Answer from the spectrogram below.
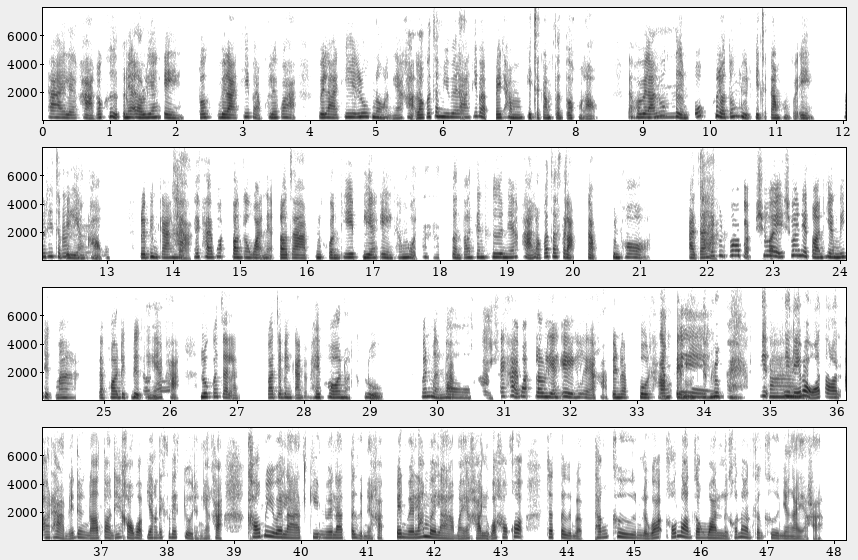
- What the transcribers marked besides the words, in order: in English: "full-time"; tapping; other background noise
- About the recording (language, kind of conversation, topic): Thai, podcast, ช่วยเล่าเทคนิคการใช้เวลาอย่างมีคุณภาพกับลูกให้ฟังหน่อยได้ไหม?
